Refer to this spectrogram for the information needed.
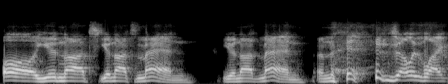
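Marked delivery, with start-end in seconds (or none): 0.0-2.0 put-on heavy broken Eastern European accent, much higher pitch. Speaker retelling what a customer said about her instructor, broken eastern european accent. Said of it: "very broken Eastern European accent".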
